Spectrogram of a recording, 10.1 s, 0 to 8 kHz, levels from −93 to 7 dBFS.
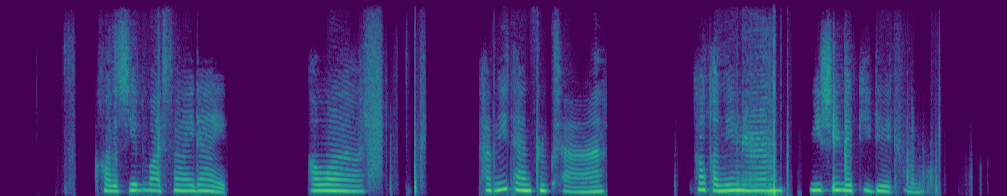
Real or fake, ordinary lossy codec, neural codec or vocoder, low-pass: fake; none; codec, 16 kHz, 0.5 kbps, X-Codec, HuBERT features, trained on general audio; none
